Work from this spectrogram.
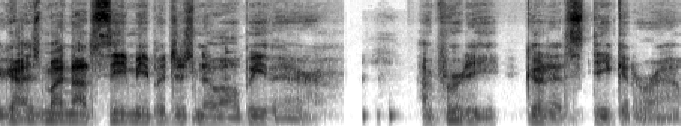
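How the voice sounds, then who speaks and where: Raspy, put-on character voice from a man, medium in pitch, at a moderate pace. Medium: actual play. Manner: wry, laid-back.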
